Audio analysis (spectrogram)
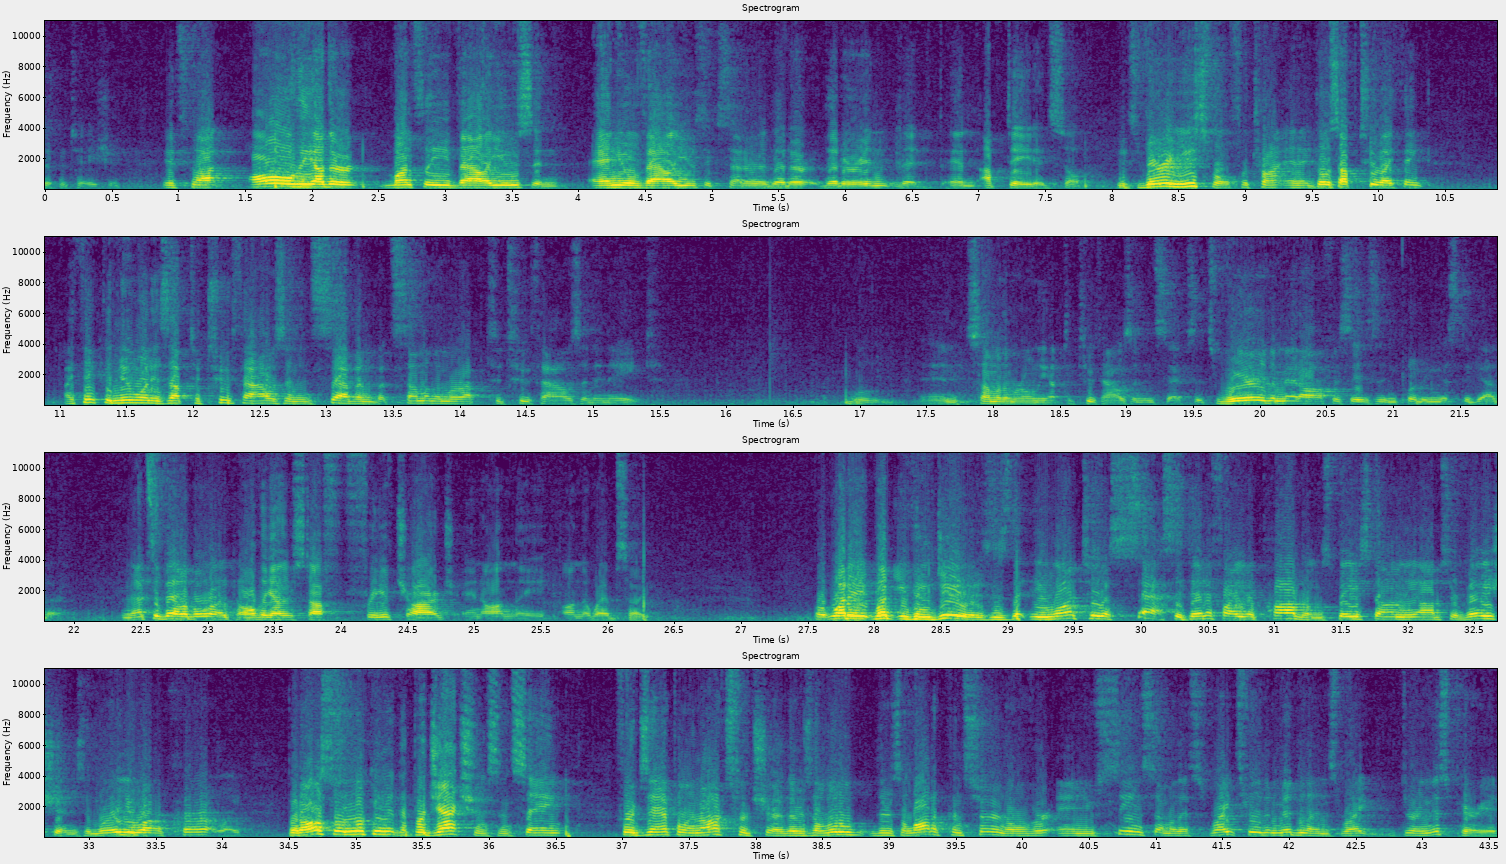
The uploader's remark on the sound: speaking at the launch of the 2009 UK Climate Projections in Oxford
